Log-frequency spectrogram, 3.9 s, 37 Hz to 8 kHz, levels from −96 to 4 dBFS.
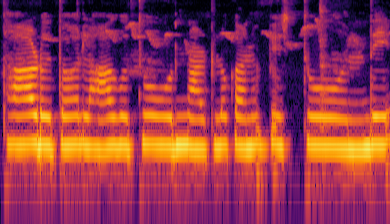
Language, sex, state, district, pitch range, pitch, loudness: Telugu, female, Andhra Pradesh, Sri Satya Sai, 235-245 Hz, 240 Hz, -15 LUFS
